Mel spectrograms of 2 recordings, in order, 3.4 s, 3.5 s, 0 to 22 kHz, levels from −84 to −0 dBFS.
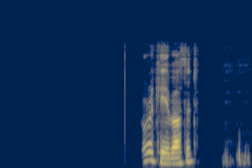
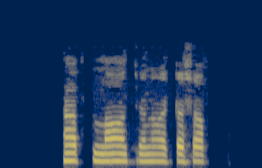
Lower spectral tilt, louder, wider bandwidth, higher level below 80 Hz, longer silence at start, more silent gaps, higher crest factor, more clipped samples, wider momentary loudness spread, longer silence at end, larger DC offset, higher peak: second, -5 dB/octave vs -8 dB/octave; about the same, -21 LUFS vs -19 LUFS; about the same, 8 kHz vs 7.6 kHz; about the same, -66 dBFS vs -62 dBFS; first, 1.9 s vs 0.85 s; first, 2.72-2.94 s vs 1.13-1.22 s; about the same, 22 dB vs 18 dB; neither; first, 15 LU vs 5 LU; second, 0.15 s vs 0.8 s; neither; about the same, -4 dBFS vs -4 dBFS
